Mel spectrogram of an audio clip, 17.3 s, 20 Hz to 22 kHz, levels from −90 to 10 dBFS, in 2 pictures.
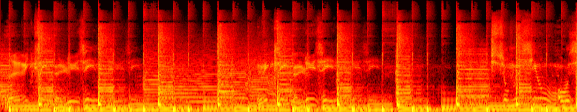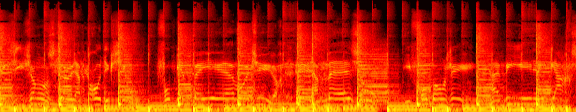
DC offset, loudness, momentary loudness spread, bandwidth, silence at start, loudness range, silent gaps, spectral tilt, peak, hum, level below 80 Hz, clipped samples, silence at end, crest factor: under 0.1%; -20 LUFS; 4 LU; over 20 kHz; 0 s; 1 LU; none; -5 dB/octave; -4 dBFS; none; -26 dBFS; under 0.1%; 0 s; 14 dB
